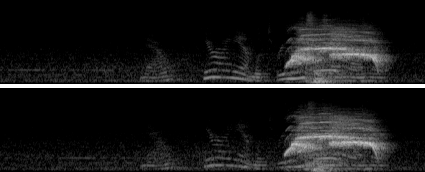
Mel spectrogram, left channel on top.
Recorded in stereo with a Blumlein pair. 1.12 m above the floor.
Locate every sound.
1.4 s a woman speaking: 65° left, 2.5 m; by 3.8 s 35° left, 2.5 m
2.8 s a scream: 40° right, 3.5 m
